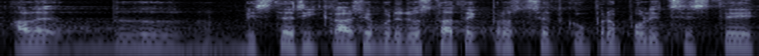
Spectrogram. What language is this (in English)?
Czech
